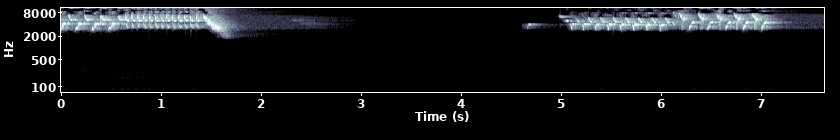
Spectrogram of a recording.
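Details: European goldfinch hybrid singing two bursts of rapid, high, twittering trill, the first ending in a downward slur, separated by about three seconds of silence and one brief chip.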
